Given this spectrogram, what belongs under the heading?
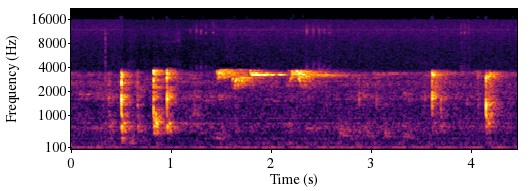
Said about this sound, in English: In this case, this was a bird that we recorded a couple years ago. We didn't know what it was at the time because we were with our informant out in the jungle.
